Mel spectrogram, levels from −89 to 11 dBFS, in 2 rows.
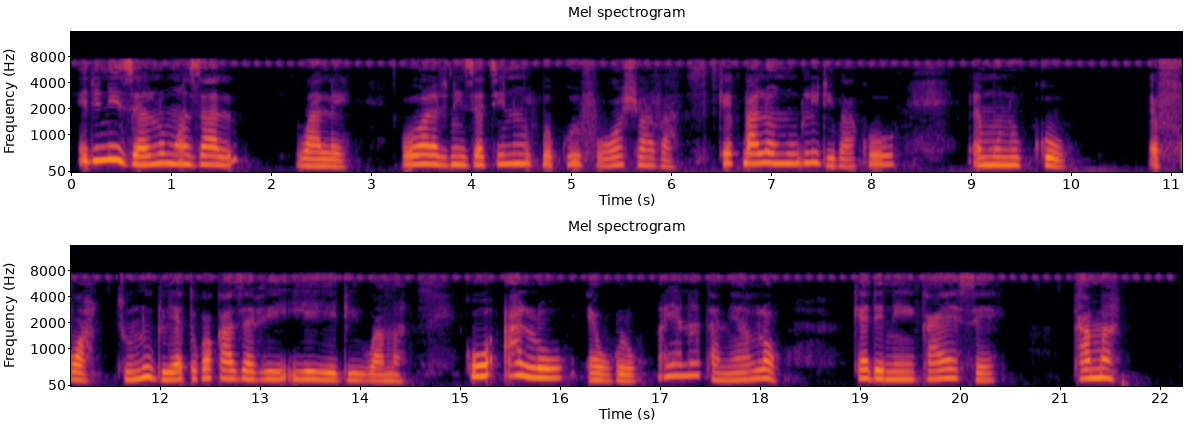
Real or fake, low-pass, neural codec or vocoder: real; 7.2 kHz; none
